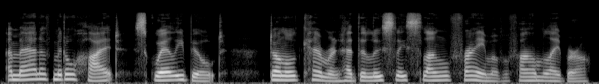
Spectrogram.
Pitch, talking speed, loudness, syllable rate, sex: 185 Hz, 180 wpm, -18 LUFS, 5.4 syllables/s, female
